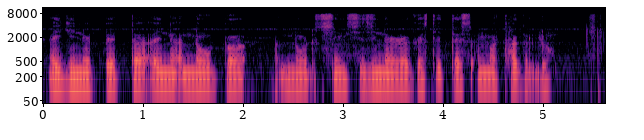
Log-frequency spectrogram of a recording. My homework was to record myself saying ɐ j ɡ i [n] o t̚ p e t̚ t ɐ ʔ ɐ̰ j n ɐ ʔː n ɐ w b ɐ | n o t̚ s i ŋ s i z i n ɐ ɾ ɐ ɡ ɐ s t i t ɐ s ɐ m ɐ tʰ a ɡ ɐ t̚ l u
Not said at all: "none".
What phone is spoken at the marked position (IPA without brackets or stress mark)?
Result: n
